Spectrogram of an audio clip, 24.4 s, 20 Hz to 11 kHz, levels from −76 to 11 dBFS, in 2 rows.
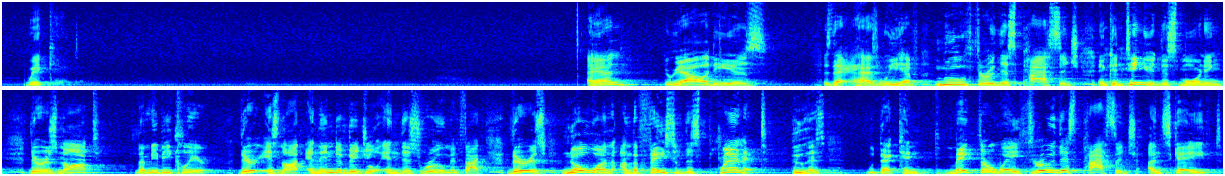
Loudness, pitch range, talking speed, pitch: -20 LUFS, 140-220 Hz, 140 wpm, 190 Hz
